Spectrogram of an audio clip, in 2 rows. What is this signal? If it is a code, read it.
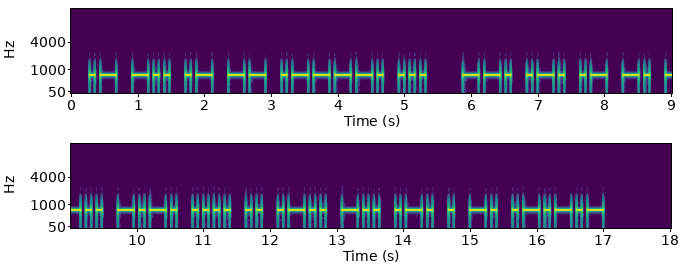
Morse code, heard as a keyed tone, about 15 wpm, 700 Hz. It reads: ADAM'S GRANDCHILDREN.
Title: A Sound Of Thunder 15wpm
